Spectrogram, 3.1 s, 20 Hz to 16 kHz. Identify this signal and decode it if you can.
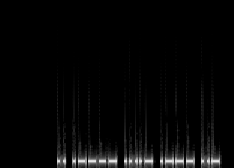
Morse code, heard as a keyed tone, about 36 wpm, 700 Hz. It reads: I14JU
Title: Five Challenging Letter-Number Combinations 35wpm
